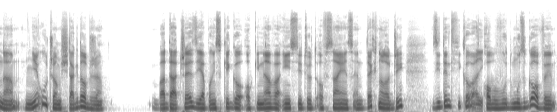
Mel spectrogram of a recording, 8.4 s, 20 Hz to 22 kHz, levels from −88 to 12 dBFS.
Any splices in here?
yes; 2 cuts; at 1.0 s, 7.2 s

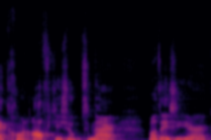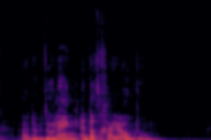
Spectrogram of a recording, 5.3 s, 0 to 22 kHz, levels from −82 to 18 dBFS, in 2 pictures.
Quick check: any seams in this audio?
no; 0 cuts

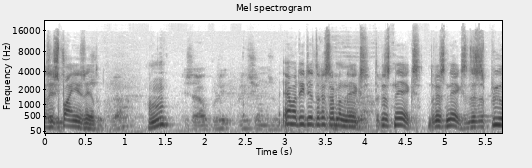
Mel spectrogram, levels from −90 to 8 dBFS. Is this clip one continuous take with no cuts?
yes; 0 cuts

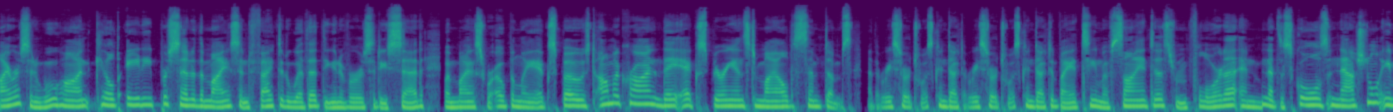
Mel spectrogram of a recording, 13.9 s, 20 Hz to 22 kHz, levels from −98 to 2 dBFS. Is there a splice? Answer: yes; 4 cuts; at 4.4 s, 8.6 s, 9.6 s, 12.6 s

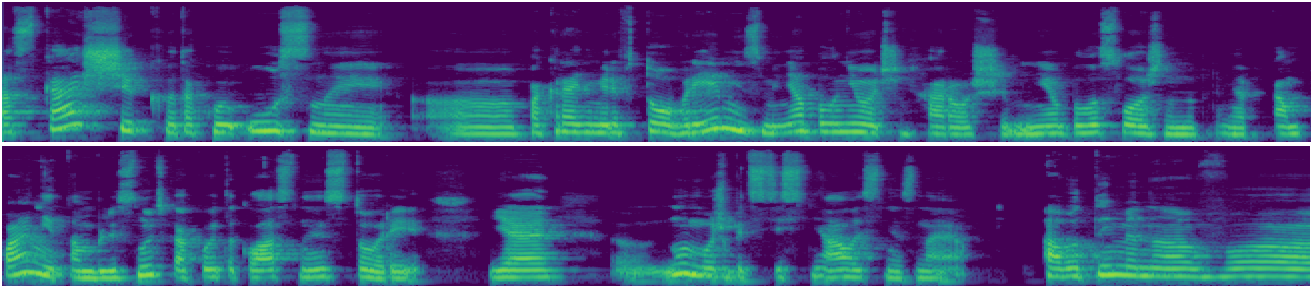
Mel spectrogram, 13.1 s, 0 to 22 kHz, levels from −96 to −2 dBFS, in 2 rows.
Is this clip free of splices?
yes; 0 cuts

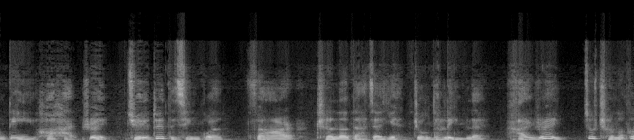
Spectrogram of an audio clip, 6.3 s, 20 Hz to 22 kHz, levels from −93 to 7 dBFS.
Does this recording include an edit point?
yes; 2 cuts; at 1.2 s, 5.0 s

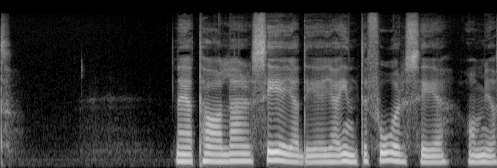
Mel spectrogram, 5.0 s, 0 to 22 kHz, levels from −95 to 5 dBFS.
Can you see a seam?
no; 0 cuts

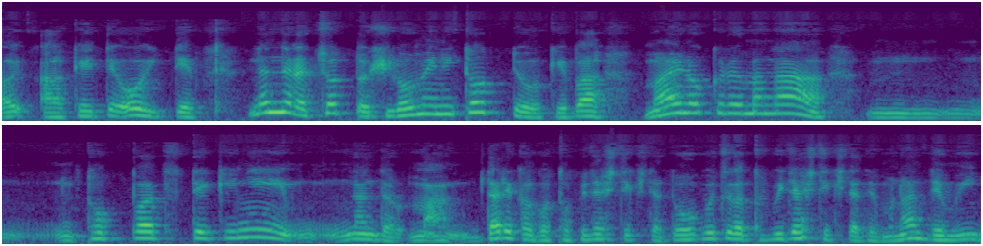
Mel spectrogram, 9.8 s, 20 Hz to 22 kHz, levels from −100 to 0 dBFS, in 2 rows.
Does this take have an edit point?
no; 0 cuts

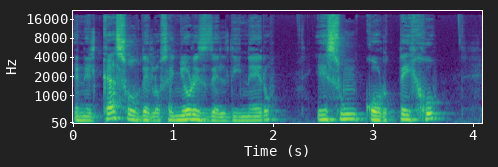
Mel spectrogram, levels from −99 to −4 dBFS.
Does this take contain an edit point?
no; 0 cuts

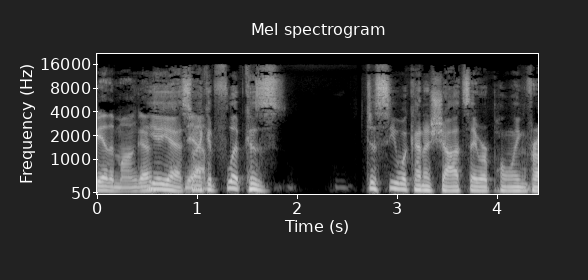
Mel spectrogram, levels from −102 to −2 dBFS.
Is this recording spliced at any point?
no; 0 cuts

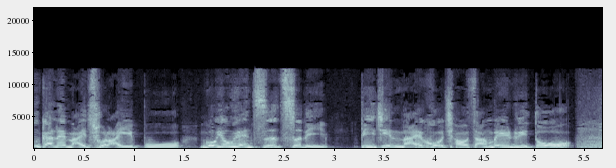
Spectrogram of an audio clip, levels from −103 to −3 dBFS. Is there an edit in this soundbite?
no; 0 cuts

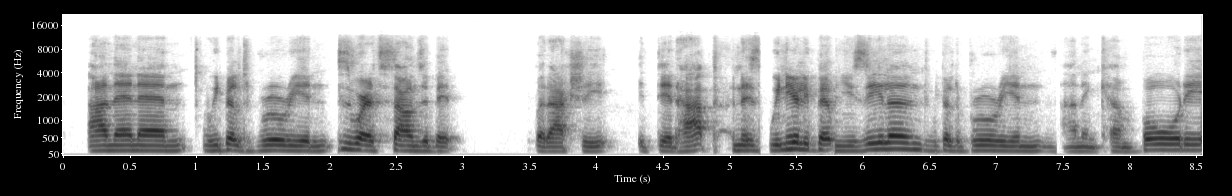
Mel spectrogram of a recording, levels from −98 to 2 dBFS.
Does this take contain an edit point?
yes; 7 cuts; at 1.2 s, 2.1 s, 3.5 s, 5.2 s, 5.8 s, 6.5 s, 7.4 s

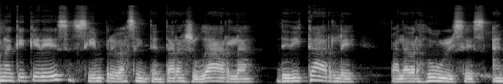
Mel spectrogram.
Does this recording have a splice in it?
no; 0 cuts

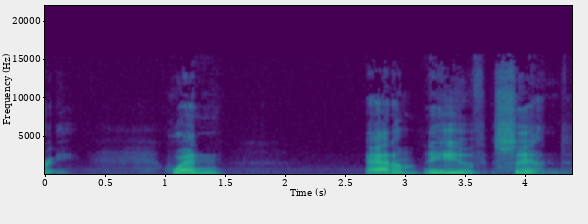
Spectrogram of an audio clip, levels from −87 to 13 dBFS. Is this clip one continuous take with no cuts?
no; 1 cut; at 3.2 s

